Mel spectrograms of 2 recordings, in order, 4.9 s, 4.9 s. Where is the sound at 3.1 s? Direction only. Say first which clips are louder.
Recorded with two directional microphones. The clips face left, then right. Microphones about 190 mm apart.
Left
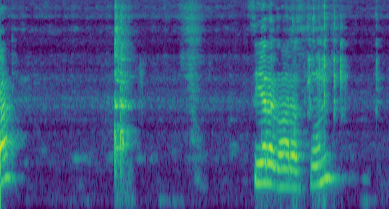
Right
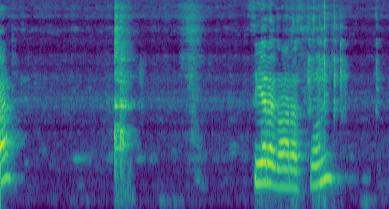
Right 2 dB; 10° right (ahead or behind).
